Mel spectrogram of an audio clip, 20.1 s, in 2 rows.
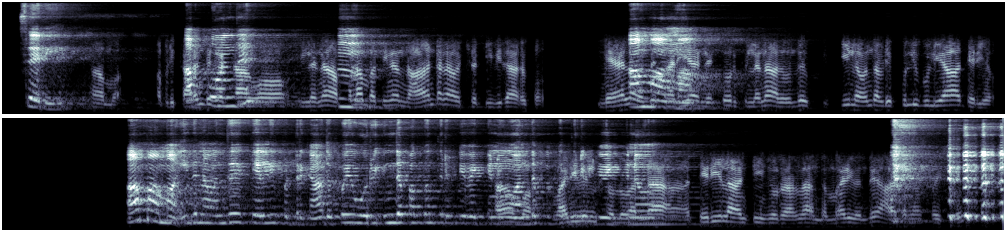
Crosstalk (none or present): present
